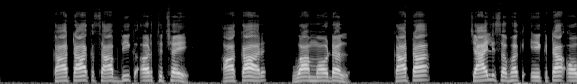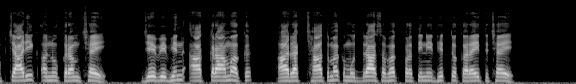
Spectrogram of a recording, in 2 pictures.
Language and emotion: Maithili, neutral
